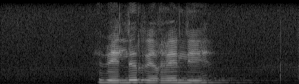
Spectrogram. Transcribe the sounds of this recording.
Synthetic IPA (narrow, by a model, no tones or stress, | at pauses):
bɛlɪrɪɣɛlɪ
